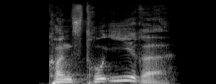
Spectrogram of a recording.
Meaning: inflection of konstruieren: 1. first-person singular present 2. first/third-person singular subjunctive I 3. singular imperative
- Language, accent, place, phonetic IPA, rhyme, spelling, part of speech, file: German, Germany, Berlin, [kɔnstʁuˈiːʁə], -iːʁə, konstruiere, verb, De-konstruiere.ogg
